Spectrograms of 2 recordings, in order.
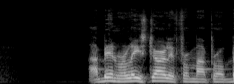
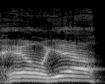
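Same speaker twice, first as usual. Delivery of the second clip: mildly shouted crowd reply, pitched up; higher imitated audience cheer; crowd response; 5 semitones higher, 4 dB louder than usual. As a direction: answer back like a rallied arena. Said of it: "the audience responds with".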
